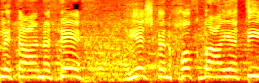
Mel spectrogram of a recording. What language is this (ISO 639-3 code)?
heb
